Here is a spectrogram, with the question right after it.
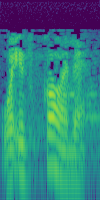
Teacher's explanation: القاف اعلى درجات التفخيم لانها بعدها الف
